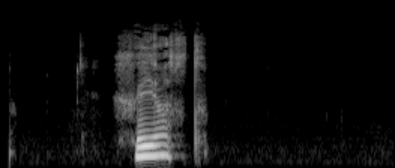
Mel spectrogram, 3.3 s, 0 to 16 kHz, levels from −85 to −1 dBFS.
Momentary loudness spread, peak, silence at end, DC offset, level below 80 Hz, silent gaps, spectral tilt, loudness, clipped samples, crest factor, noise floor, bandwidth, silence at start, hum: 21 LU; -10 dBFS; 1.6 s; under 0.1%; -78 dBFS; none; -6.5 dB/octave; -23 LUFS; under 0.1%; 20 dB; -75 dBFS; 9.4 kHz; 1 s; none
